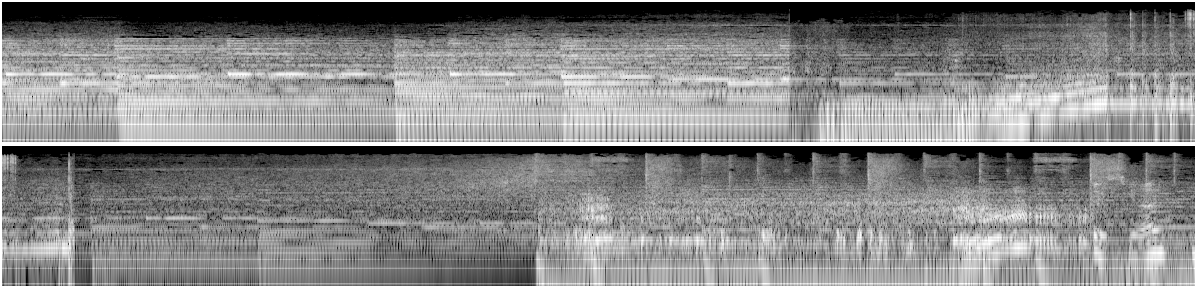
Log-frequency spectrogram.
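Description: A Nissan Micra drives and revs, its engine rising and falling in pitch over music-like tones, with a sweeping rev in the middle and louder driving noise toward the end.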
